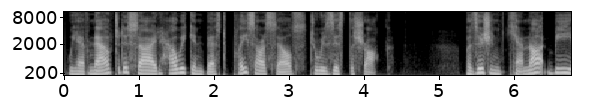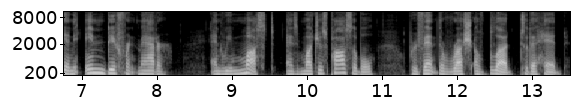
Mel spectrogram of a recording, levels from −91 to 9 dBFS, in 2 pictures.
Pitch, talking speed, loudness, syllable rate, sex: 160 Hz, 160 wpm, -19 LUFS, 4.7 syllables/s, female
